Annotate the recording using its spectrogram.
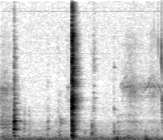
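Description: Trumpet parts being handled: a faint click just after the start and a sharper, louder click a little over a second in, followed by a few tiny ticks, as valve slides are taken off and set down.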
